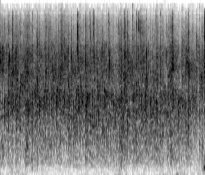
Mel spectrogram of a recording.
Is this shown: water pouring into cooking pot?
no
